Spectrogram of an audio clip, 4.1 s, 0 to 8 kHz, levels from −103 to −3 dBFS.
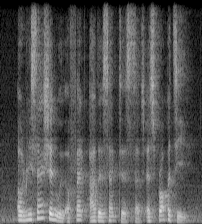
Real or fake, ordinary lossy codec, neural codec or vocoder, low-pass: fake; none; codec, 16 kHz, 0.8 kbps, ZipCodec; none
